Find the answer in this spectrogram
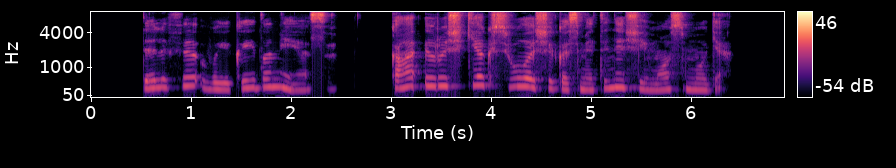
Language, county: Lithuanian, Vilnius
